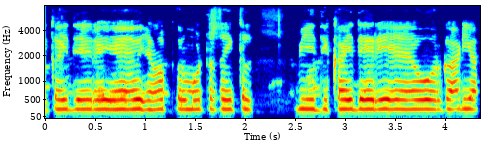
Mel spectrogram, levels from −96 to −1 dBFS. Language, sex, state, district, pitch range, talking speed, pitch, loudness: Rajasthani, male, Rajasthan, Churu, 245-255 Hz, 205 wpm, 250 Hz, -15 LUFS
